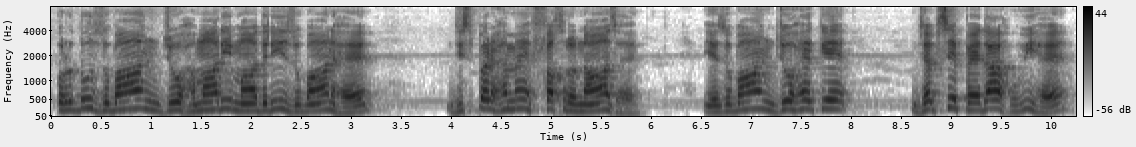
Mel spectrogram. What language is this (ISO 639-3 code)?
urd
